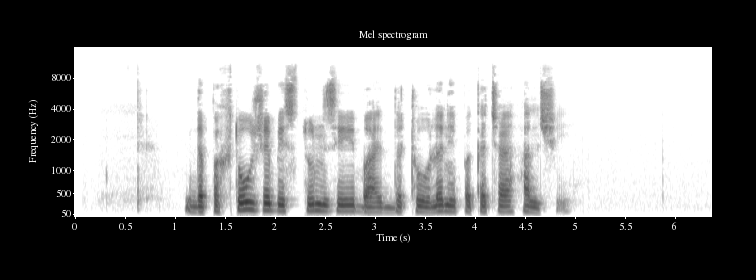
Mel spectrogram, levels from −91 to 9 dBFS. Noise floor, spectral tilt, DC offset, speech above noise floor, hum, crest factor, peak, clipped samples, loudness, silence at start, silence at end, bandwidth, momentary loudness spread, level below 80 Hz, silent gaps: -79 dBFS; -5.5 dB/octave; under 0.1%; 53 dB; none; 20 dB; -8 dBFS; under 0.1%; -27 LUFS; 1.1 s; 1.5 s; 10.5 kHz; 8 LU; -76 dBFS; none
